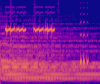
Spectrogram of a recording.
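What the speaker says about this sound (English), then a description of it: "So, is that the expedition gadget ringing?" Expedition gadget in Pokémon Super Mystery Dungeon ringing in two bursts of a bright electronic trill over a steady synth game tune, followed by a few short lower chirps.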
